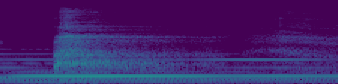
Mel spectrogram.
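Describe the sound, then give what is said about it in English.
A person yawning: a breathy, drawn-out intake swells suddenly and lasts about a second before easing into a softer exhale, over a steady low hum. “here we go with the yawning.”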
